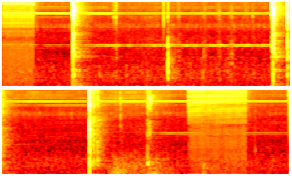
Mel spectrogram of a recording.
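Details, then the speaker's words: Gas furnace intermittent pilot ignition, where the spark ignitor doubles as the flame rod: sharp, irregular snapping ticks about once a second; the module cannot prove flame without a burner ground, so it keeps sparking and won't open the main gas valve. "if you do not have that then this pilot ignition gas valve you're just going to hear it continue to just trying to ignite the pilot even if it is already uh lit it's not able to prove that there's a flame that's the problem"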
